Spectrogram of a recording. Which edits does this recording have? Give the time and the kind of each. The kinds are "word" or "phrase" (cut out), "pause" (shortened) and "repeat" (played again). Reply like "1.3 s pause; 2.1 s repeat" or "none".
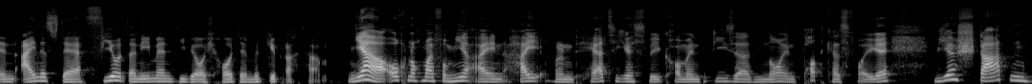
3.4 s pause; 7.0 s word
